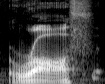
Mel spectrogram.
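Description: It is said in a British accent.

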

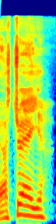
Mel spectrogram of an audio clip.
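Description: It is said in a Houston, Texas accent.

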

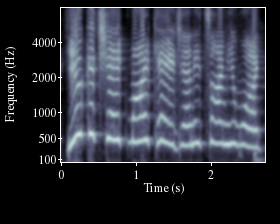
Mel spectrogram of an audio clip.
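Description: She says it imitating her mother's voice.

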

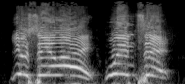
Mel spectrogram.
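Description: It is said in an excited tone.

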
